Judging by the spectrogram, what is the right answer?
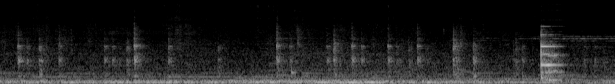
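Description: Fenugreek leaves cooking in masala in a home kitchen pan, stirred with a spoon; soft repeated scraping and light clinks over a low sizzle, with a sharper metallic knock near the end.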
